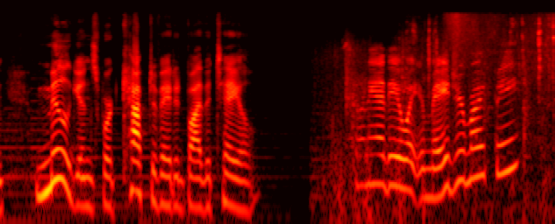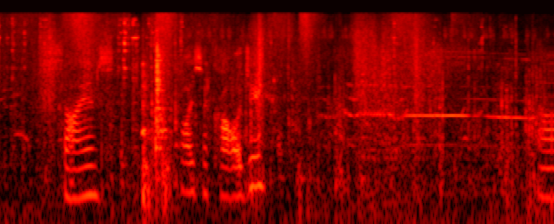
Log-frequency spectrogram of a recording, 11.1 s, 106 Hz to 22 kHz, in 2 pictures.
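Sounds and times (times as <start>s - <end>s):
chickens clucking: 7.4s - 11.0s.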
